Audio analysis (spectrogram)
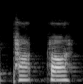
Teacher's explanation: so two low tones and that would mean “fan”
